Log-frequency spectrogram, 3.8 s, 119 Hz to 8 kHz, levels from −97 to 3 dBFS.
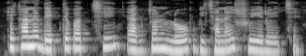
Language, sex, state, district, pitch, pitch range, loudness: Bengali, female, West Bengal, Cooch Behar, 210 Hz, 190-225 Hz, -17 LUFS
